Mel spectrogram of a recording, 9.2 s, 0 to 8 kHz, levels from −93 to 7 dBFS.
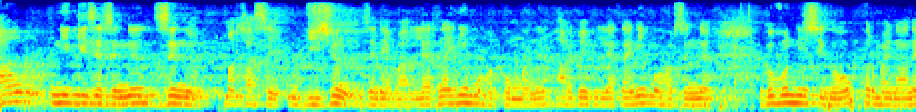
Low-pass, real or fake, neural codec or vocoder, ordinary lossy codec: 7.2 kHz; real; none; none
